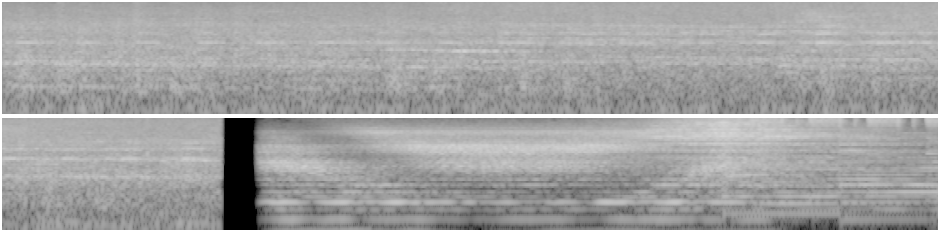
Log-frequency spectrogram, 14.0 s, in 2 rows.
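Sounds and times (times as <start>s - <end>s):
electric train running on rails: 0.0s - 8.7s
background music: 9.5s - 14.0s.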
